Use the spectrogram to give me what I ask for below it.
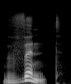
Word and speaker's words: wind: Remember, in Afrikaans, a W makes a V sound. V, wind.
